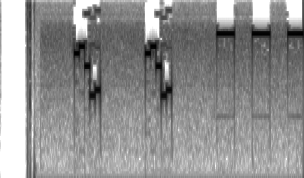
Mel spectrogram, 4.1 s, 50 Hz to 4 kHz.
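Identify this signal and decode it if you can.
Five-tone selective call (ZVEI), heard as quick runs of five tones, tones of about 70 ms. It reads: 89612 89612
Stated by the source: ZVEI five-tone selective call received by SDR, address 89131.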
